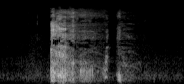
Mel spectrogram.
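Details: Night wet cough on waking, bringing up and spitting phlegm: one loud harsh cough burst then a shorter second, loose and moist; a productive cough.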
